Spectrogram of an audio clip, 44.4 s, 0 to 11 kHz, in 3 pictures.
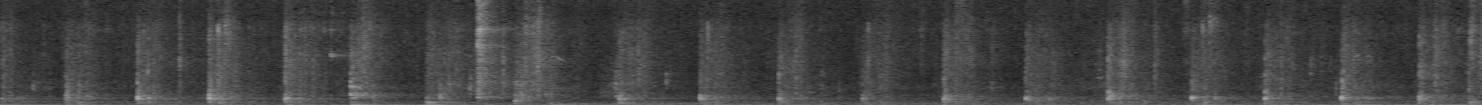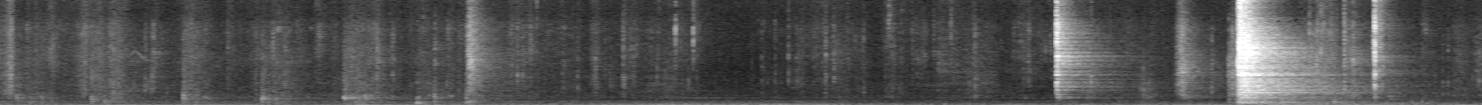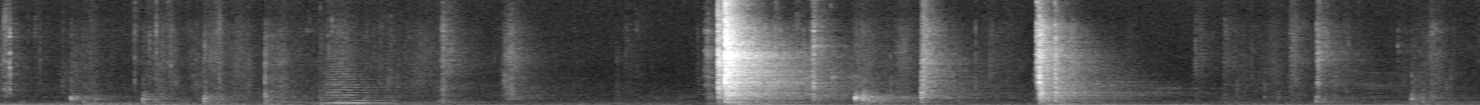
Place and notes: Walking inside the Invalidovna building and leaving to the park outside.
Prague, Czech Republic, 16 June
